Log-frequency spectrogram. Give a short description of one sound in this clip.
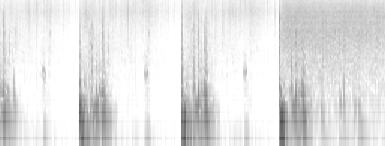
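An axe chops into a block with sharp thuds.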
